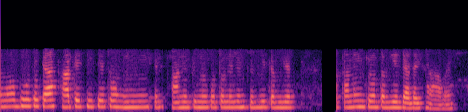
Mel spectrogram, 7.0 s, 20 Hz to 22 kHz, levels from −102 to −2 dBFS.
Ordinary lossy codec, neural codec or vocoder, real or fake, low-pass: none; none; real; 3.6 kHz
